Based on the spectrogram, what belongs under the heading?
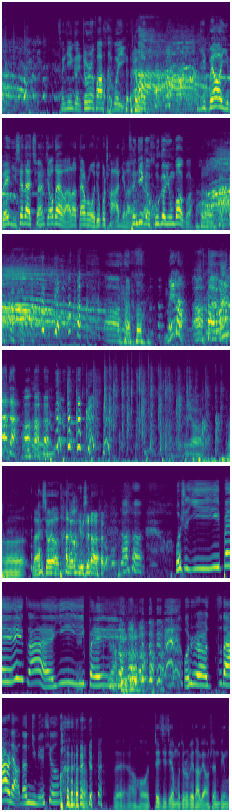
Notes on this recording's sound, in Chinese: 本期我们的单口喜剧/脱口秀演员们和现场的观众朋友们一块聊了聊。录制刚一开始，场面就进入了白热化。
